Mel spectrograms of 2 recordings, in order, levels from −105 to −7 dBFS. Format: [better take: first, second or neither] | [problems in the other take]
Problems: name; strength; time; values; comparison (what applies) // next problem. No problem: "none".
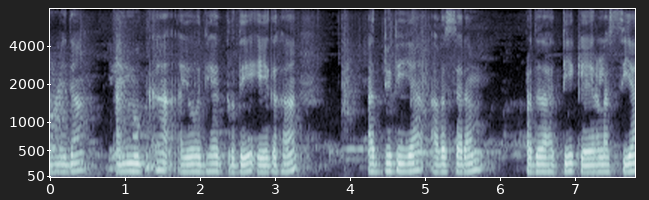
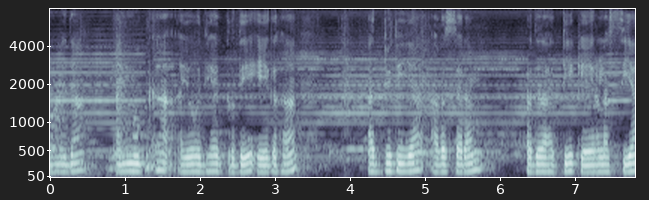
first | background sound (Harmonica); 15 dB below the speech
